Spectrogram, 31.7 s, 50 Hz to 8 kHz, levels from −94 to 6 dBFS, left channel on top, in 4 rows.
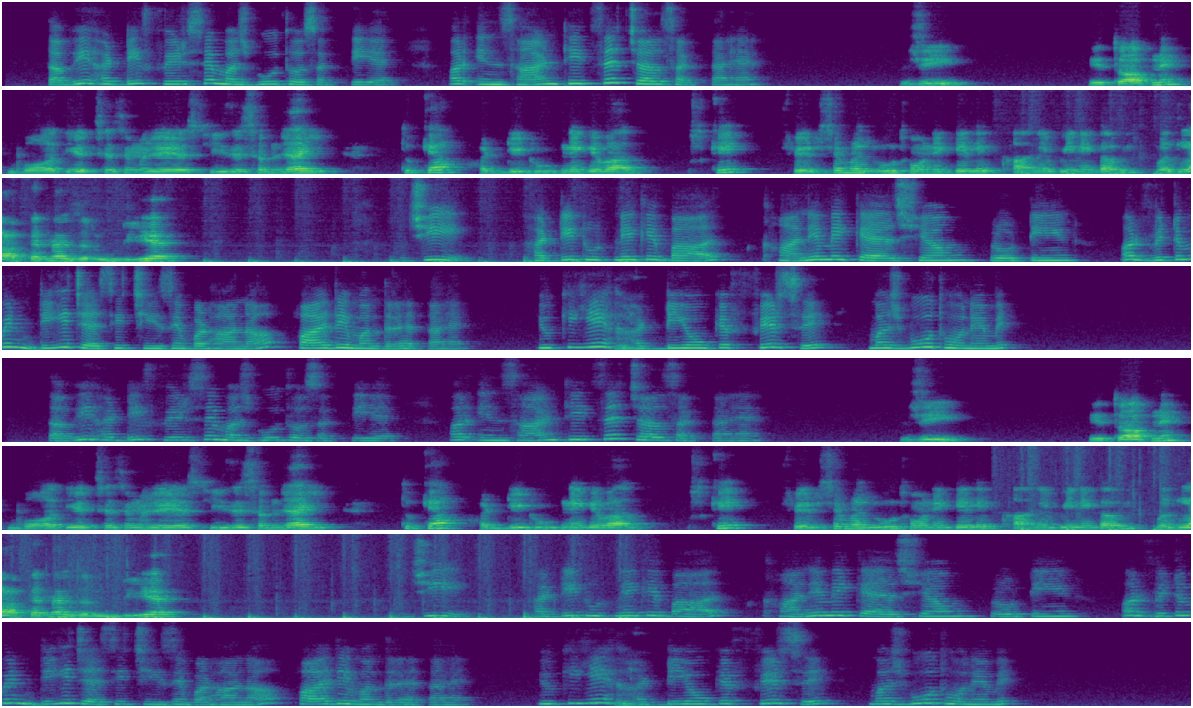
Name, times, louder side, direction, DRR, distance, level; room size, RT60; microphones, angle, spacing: voice 1, 0.3-2.6 3.0-5.0 18.5-18.9 19.4-20.6 21.0-23.0 23.3-26.9 27.4-29.3 29.6-30.5, left 5 dB, 75° left, 5 dB, 0.4 m, -29 dB
voice 2, 6.0-6.4 7.2-10.1 10.7-12.2 12.7-12.8 13.2-17.0 27.9-28.0, left 1 dB, 10° left, 3 dB, 0.5 m, -23 dB
sound 1, 14.5-20.1, right 2 dB, 70° right, 0.4 m, -30 dB
2.5 x 2.4 x 2.9 m, 0.27 s
head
